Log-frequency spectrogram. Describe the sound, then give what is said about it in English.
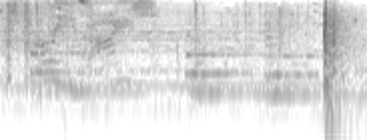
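A cartoon chipmunk leaping from a cupboard into a bowl of cheese balls lands with a single soft thunk near the end, over a high-pitched voice. “Alvin leaps from the cupboard into a bowl of cheese balls”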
